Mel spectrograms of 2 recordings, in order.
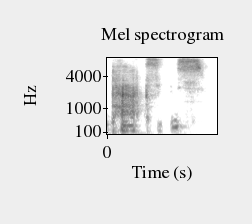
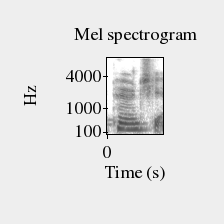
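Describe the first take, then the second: First: The word begins with a 'pax' sound. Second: The word begins with a 'punch' sound. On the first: This is the casual family way of saying it. The speaker calls it wrong. "when I talk to my family, I'll be like" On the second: This is the proper way of saying it. The speaker calls it right. "I'm gonna say it right this time"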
